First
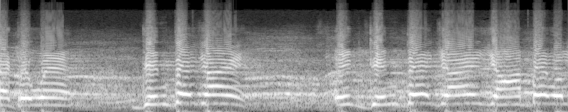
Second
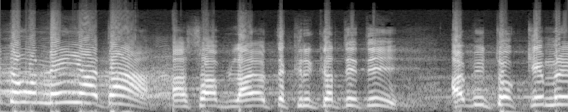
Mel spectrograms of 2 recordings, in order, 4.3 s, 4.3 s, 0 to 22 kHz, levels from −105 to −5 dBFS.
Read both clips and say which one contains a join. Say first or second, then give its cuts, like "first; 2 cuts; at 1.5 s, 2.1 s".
second; 1 cut; at 1.3 s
